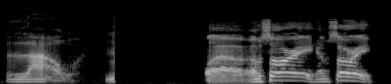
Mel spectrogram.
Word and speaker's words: Laos: get to the video it's pronounced lao wow i'm sorry i'm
